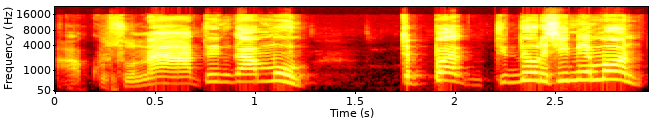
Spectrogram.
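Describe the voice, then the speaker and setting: A performer voicing a cheeky, hot-tempered boy hero in a clown skit, scolding in a squeaky voice. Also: expressive, moderate pace, sharp tone, dry recording, studio quality, heavily acted. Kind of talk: costumed clown skit voice-over.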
